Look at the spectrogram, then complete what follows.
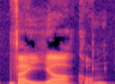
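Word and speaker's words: וַיָּקָם: it's an open syllable this vowel here the pathak the short a this really wants to have a closed syllable uh um and there isn't a letter available to make that happen so we pop a strong dagesh in there in order to make it easier to say vayakom this sort of strong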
